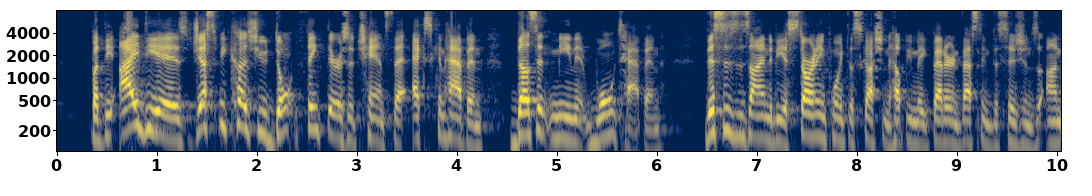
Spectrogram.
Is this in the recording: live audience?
yes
